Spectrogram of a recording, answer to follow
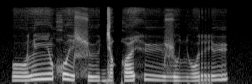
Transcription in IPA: o l ĩː χʷ i ɬ ʉ ɟ i qʷ i h yː ɮ u ʎ o r y

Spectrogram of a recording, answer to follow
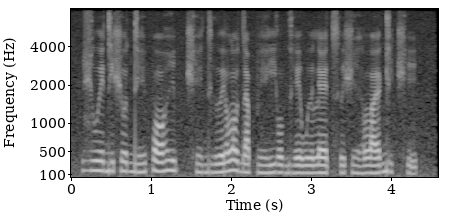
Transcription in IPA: ʑ u ɪ̯ d i ʃ o d e̤ p ɔ ɦ i p t͡ʃʰ e̤ dʱ ɯ j lˠ u d a p e̤ j o ɡʱ e w ɯ l ɛ t͡sʰ ɯ ʃ ɦ i̤ lˠ ɛ ɡ e̤ t͡ʃʰ i

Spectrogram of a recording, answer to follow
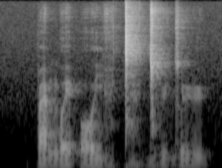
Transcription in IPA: p æ ŋʷ e ʔ o j æ̤ ǀ æ̤ ɡ͡ǀ y d l y

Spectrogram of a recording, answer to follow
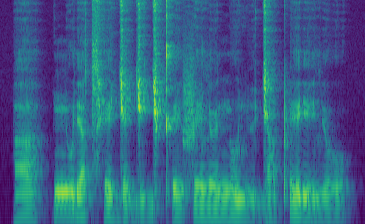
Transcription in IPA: a˦ | ɲ u˦˨ ɾʲ a˨ t͡sʰ e˦ ɟ ɛ˨ ɟ i˦ ɟ ə˦ kʼ e˨ f e˦ l ø˦ n o˦ ʎ y˨ ɟ a˨ pʼ e˦ ɾʲ e˨ lʲ o˦

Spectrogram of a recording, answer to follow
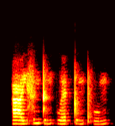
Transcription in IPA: aː˧ j s ɪ˥ ŋ t̪ ɪ˨˥ ŋ kʷ ɛː˨˥ k̚ t̪ ʊ˨˥ ŋ pʰ ʊ˨˥ ŋ

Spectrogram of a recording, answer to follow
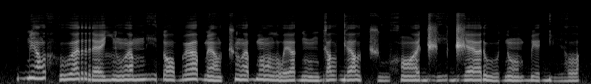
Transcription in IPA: ɓ ĩ˦ lˠ h u˨˦ ɐ̯ r ɛ˨ ʎ ũ˨ ɐ̯ m i̤˧ ɗ ɔ˨ b œ˦ ɐ̯ ɓ ɛ̃˨ lˠ t͡ʃ ũ˦ ɐ̯ ɓ õ˦˨ lˠ w ɪ˧ ɐ̯ ɠ ũ˨ ɡ ɪ˦ lˠ ɡ e˦ lˠ t͡ʃ ṳ˨ x ɔ̃˧ ɐ̯ d͡ʒ i̤˧ d͡ʒ ɛ˦ ɐ̯ ɾ u˨ ɗ õ˦ ɓ ɪ˦ ɠ i̤˧ lˠ

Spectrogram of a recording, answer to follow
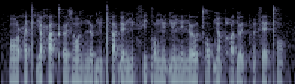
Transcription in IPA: ɔ̃ o̯ ħ i tʼ i ħ a kʼ œ z ɔ̃ z n œ ɡ ẽ tʰ a ɠ ɛ ŋ ĩ s i ɡ ɔ ŋ ẽ ɠ ẽ n e n œ o̯ tʼ ɔ ɓ ĩ qʼ œ ɗ œ e̯ pʼ ə̃ s ɛ tʼ ɔ̃

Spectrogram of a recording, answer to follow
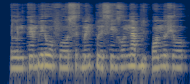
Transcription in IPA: l ə˨ ŋ t ɛ̃˧ b e˧ ɾ oː˨ f oː˧ s ə˧ ɡ͡b ɛ̃˦ k͡p ɨ˨˦ s ĩ˧ ɣ o˦ n a˦ b i˨ p ɔ˧ n o˧ ʃ oː˧

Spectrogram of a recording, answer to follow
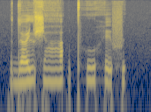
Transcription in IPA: d œ lʲ ʃ a̤ | pʰ ṳ h i f

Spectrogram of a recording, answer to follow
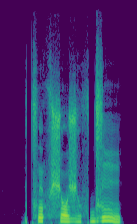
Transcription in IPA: t͡s ĩ θ ʃ o ʒ ṳ θ d͡z i

